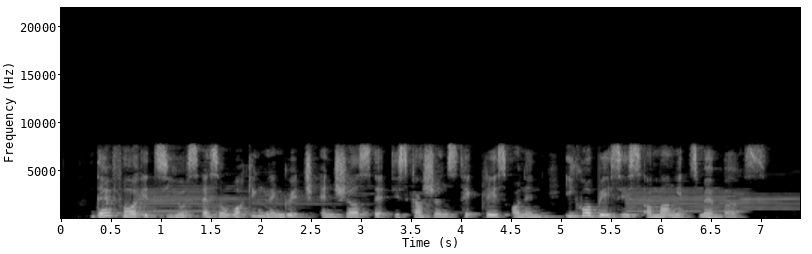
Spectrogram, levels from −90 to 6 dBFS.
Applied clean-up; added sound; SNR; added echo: classical method Wiener filter.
